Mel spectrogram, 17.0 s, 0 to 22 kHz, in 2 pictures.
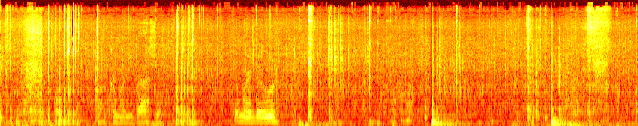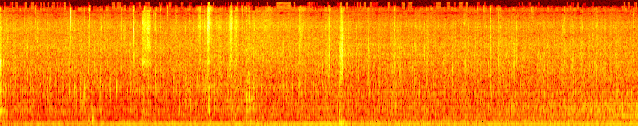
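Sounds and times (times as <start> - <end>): rain pattering on surfaces: 0.0 - 17.0
knocks: 5.7 - 6.2.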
